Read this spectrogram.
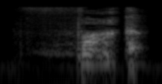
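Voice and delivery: low-volume, breath-only swear; disgusted curse. A narrator's reading. Man turning away from his victim, disgusted. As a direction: let the curse out under your breath in disgust. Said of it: "his tone was filled with disgust".

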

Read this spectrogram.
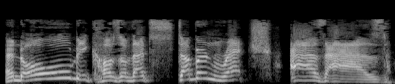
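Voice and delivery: high, drawn-out roar of rage; enraged character outburst, slow and loud; furious roar. A narrator's reading. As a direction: cut in, roaring with fury. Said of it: "roared the mathemagician".

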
